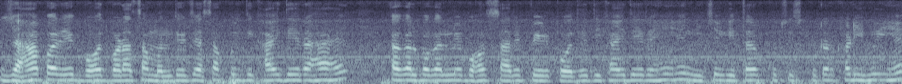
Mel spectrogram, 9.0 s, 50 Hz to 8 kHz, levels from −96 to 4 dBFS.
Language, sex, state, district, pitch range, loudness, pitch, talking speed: Hindi, male, Uttar Pradesh, Varanasi, 185-200 Hz, -19 LUFS, 195 Hz, 200 wpm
